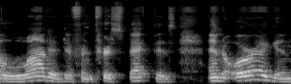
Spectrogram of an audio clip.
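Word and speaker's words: Origen: of different perspectives and Oregon is one of them origin if you want to pronounce it that way was one of those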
